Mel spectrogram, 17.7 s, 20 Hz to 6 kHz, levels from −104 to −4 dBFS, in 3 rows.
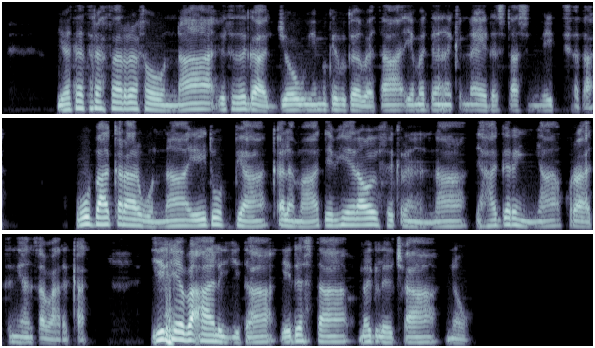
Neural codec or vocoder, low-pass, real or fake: codec, 16 kHz, 4 kbps, FunCodec, trained on LibriTTS, 50 frames a second; 5.4 kHz; fake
